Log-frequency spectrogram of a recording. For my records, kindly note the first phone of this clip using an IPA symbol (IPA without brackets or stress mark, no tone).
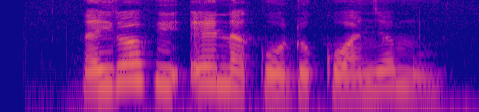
n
